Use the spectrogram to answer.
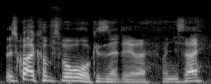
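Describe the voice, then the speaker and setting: A young man's mid-range, slightly bright voice races along in a sing-song manner. He's hosting a casual travel vlog outdoors in a lakeside village, with street noise behind him, talking with his companion as they walk and asking them questions.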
